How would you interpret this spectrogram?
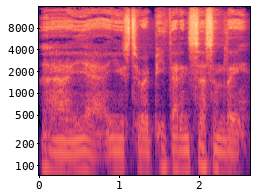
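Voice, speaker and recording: An actor playing a gruff, stoic, weathered monster hunter in a video game, laconic and deadpan, with a gravelly voice. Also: male voice, very deep voice, normal speed, in a large hall, full character voice. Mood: dry, reassuring. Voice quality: gravelly, husky. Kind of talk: video game dialogue acting.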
